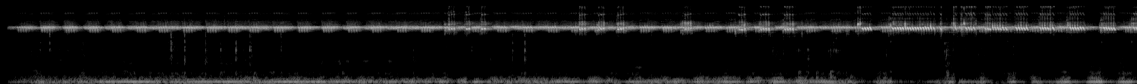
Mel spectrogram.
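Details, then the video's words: Crickets set to fight, called jangkrik in Indonesian, one a strong fighter and one described as crazy: a continuous high, shrill trilling chirp held steady throughout, with rapid pulsed bursts layered above it and faint low rustling beneath. "JANGKRIK KUAT(SOTANG) VS JANGKRIK GILA"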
